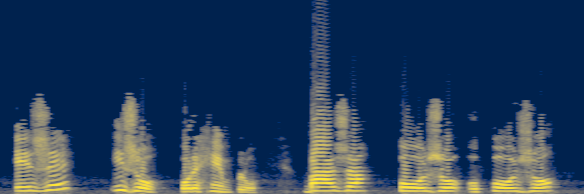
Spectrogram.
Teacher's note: el yeísmo es caracterizado por la pérdida de diferencia entre los fonemas pertenecientes a la L lateral a favor de una pronunciación central, fricativo fricada del fonema, como si fuera Y.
